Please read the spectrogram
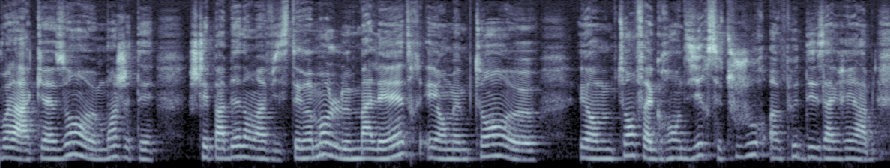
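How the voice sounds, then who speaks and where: A woman's fairly low-pitched voice with a dark, mellow tone and fairly even intonation, amid audible room echo. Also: moderate pace. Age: 20s. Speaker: personal development youtuber. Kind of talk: personal testimony vlog. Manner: casual, hesitant with fillers.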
